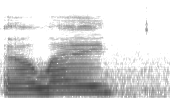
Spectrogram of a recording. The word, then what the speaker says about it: Elay: My name is LA, pronounced like LA like the sea.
